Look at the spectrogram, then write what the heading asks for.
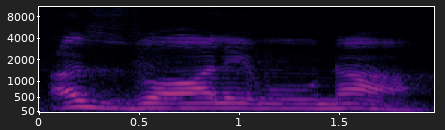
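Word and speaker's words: الظالمون: Then you put al before that. Al means the, and when you read them together, you recite az-zalimuna.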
